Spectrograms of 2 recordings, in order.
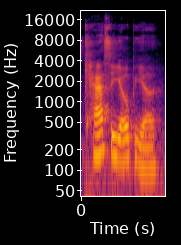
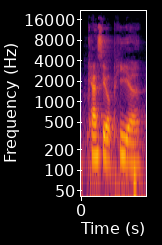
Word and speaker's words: Cassiopeia: Uh I looked it up and it's Cassiopia Cassiopia. Um pronounced right and I I was like okay that's awesome.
